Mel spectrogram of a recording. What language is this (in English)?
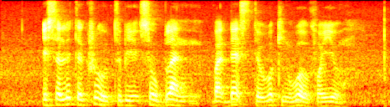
English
